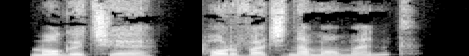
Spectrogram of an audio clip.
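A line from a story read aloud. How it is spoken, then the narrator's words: Plain question. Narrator (Polish): zapytał w końcu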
